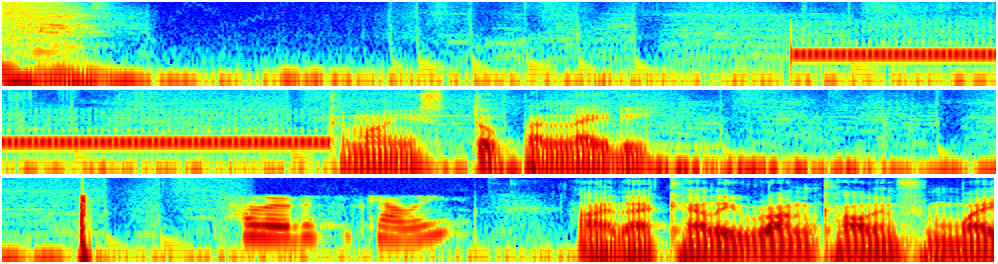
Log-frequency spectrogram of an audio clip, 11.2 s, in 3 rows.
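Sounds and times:
falling telephone chirps on an outgoing call: 3.0s - 5.0s
speech: 5.0s - 6.3s, 8.5s - 11.1s.

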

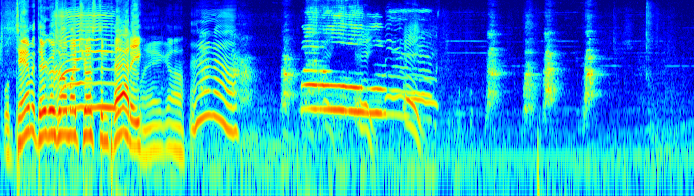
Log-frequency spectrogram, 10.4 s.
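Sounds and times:
speech: 0.0s - 6.5s
low steady hum: 1.7s - 10.4s
dogs barking at TV sirens: 3.4s - 5.1s, 5.7s - 9.2s.

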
